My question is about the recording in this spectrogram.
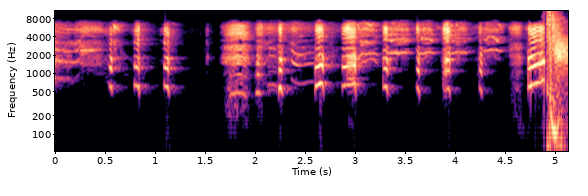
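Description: Laughter sound effect: a run of short, high-pitched ha-ha bursts with brief pauses, ending in a loud burst near the end.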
